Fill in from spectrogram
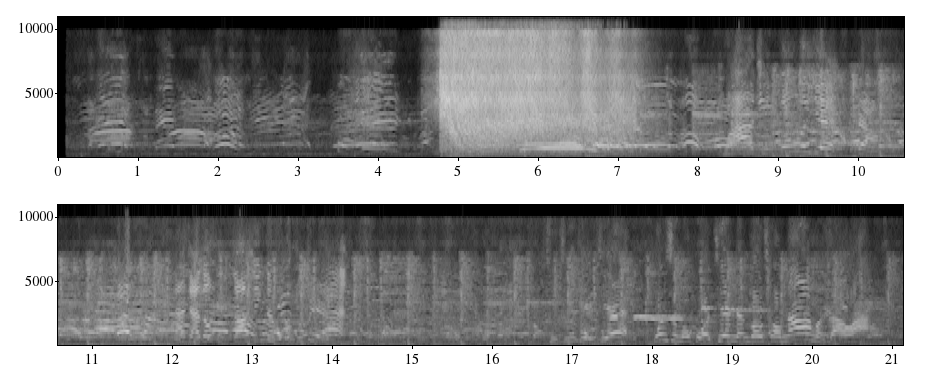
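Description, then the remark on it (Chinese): Excited children shout and chatter outdoors, then a sudden loud rushing whoosh of a child's small gunpowder-propelled model rocket launching bursts out for a couple of seconds, followed by continued cheering and lively crowd noise. “啊，又有小朋友的火箭要发射了，我们赶快来看。”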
